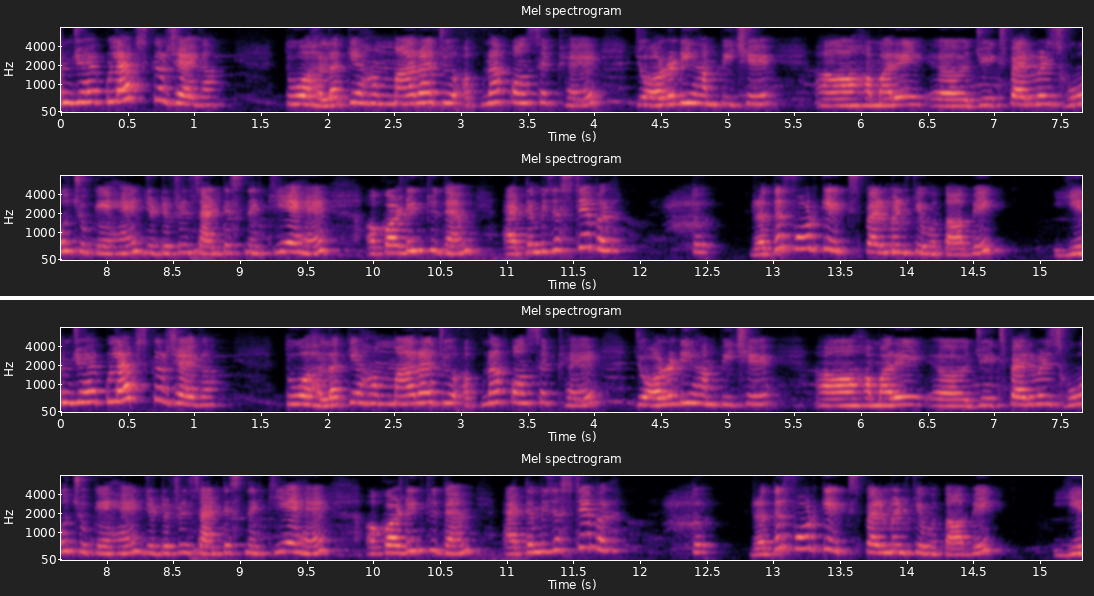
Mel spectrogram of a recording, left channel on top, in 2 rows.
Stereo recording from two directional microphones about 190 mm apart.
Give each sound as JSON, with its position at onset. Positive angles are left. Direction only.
{"t": 0.1, "sound": "a woman's voice", "side_deg": -30}
{"t": 12.8, "sound": "speech", "side_deg": -30}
